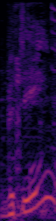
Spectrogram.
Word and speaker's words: Vadine: Is it Vadine? Am I pronouncing that right? Yes, you do.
